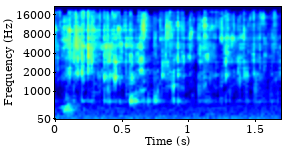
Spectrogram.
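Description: A liquid glugs and splashes steadily into a glass for a couple of seconds, a continuous bubbly trickle with bright ringing tones over a low rumble.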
